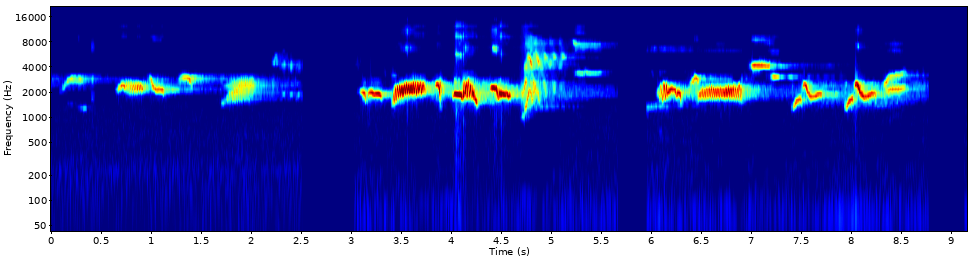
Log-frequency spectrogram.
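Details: Song of the common blackbird, Turdus merula: mellow warbled phrases split by pauses, one ending in a sharp high scratchy burst, with later slurred whistles swooping up and down.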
